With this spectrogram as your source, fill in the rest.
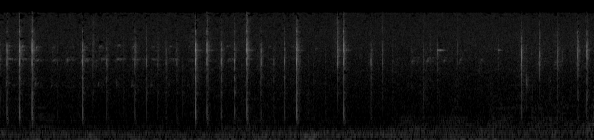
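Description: A small, hollow glass shot glass partly filled with water is held up and rapidly tapped with long painted fingernails, producing about thirty quick, sharp, typing-like clicks. Each click is short and bright with a high glassy tone that dies away almost instantly, over a steady low background rumble.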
